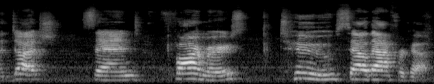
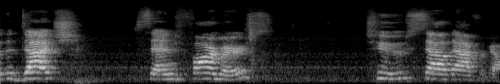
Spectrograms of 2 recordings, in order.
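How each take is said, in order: First: Very slow, drawn-out and louder; slower dictation. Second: Slow, spaced-out dictation pace. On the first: Teacher repeating the point slowly for note-takers. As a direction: stretch every word so they can write. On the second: Teacher slowing down so students copy notes. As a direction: spell it out slowly for note-taking. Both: Shown as a demonstration. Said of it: "I'd write that down".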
